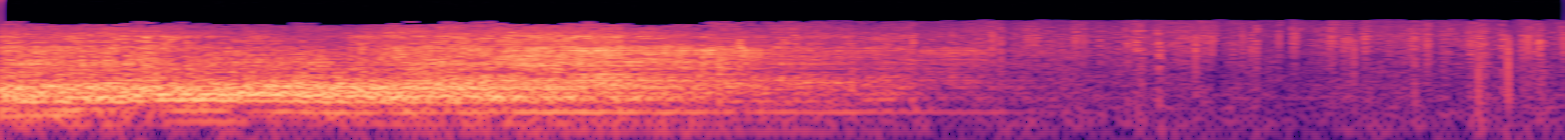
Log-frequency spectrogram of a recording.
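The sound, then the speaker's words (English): An airplane's engine roars as it taxis and takes off to the north, a loud, steady drone for several seconds that then drops in loudness to an uneven, rattling hum. “We're going to taxi out of ways, Chuck, and then take off to the north. All clear, Chuck? All clear, Red. We're off.”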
